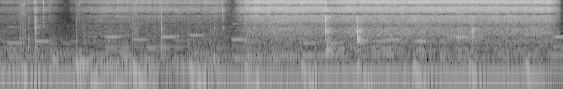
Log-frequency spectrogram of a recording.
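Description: Garlic, cumin, coriander and green chili paste frying in a pan, a steady sizzle with repeated scraping strokes of a spoon stirring, growing louder partway through.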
